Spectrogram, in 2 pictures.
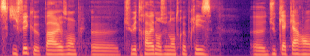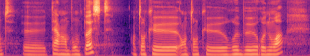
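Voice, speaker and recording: In a very clean recording with a silent background, a woman speaks with a very deep, low pitch, monotone, flat intonation and a fairly slow pace. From France, rural Vaucluse. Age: 20s. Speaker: journalist and author. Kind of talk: interview. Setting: studio.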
